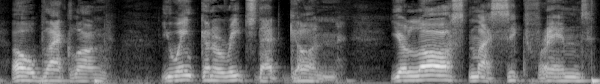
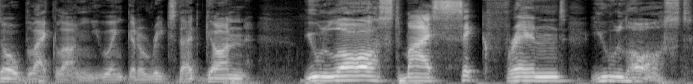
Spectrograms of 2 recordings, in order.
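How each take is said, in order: First: Slow, louder, higher sneer; gloating Micah. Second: Slow, louder sneer stretched out; gloating Micah again. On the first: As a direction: draw out the gloat. Micah gloating over crawling Arthur. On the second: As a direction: linger on lost. Micah's line repeated. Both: Retold or imitated.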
